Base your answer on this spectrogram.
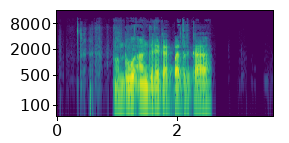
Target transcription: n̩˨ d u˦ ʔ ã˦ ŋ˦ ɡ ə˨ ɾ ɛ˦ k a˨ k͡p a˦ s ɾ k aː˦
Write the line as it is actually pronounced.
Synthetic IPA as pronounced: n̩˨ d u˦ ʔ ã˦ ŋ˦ ɡ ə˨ ɾ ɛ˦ k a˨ k͡p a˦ t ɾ k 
